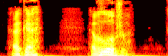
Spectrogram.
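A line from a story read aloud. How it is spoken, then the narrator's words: Embarrassed mutter. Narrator (Russian): смущенно пробормотал Натан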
